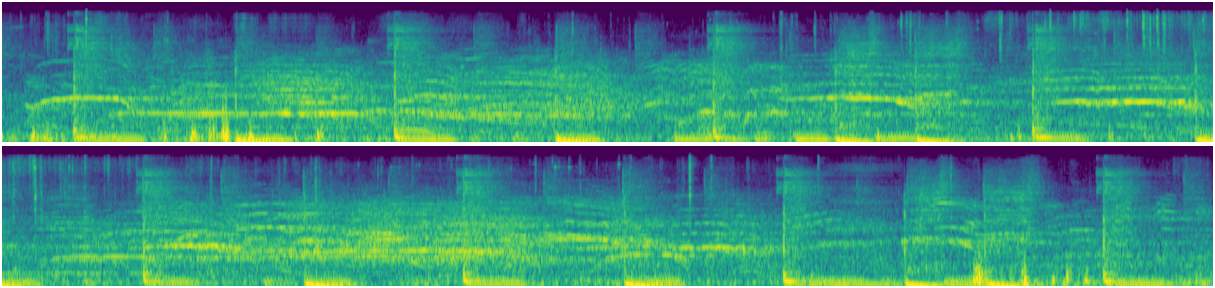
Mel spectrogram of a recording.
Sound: cheering

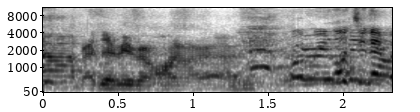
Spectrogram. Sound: laughs

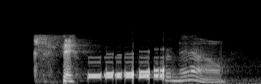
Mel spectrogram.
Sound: phone rings

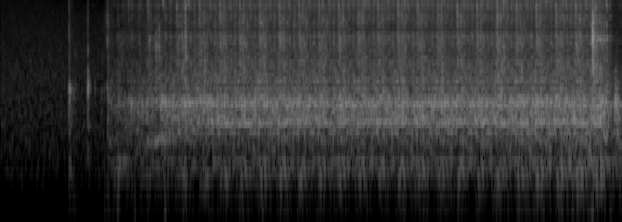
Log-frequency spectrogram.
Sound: sewing machine stitching

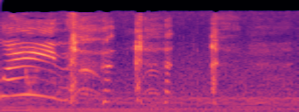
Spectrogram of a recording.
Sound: coughs

